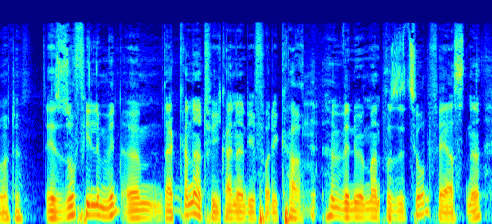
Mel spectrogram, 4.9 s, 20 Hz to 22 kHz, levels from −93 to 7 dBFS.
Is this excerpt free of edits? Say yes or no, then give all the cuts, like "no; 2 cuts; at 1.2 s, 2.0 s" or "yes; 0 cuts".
no; 4 cuts; at 1.2 s, 2.2 s, 3.0 s, 3.8 s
